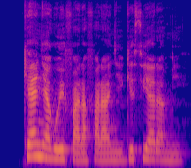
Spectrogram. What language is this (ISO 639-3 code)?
kik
